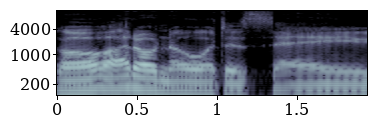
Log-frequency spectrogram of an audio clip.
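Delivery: mock bashful young girl, unsure, slow, drawn out. Retelling a girl's words into a tape recorder: imitating a shy girl. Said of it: "acting all shy and stuff".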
